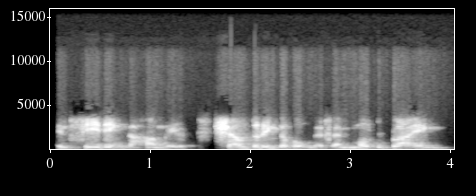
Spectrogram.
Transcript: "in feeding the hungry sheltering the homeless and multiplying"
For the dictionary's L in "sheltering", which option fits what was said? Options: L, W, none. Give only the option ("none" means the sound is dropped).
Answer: L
